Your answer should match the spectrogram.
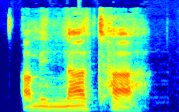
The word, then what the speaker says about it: Aminata: Aminata.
